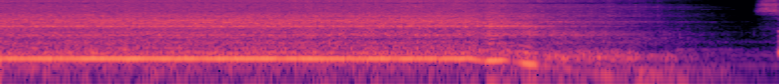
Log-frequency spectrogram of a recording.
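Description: Blender whirring through beetroot with lemon and a little water, a loud steady motor drone that holds, then winds down and fades near the end, followed by a brief clatter.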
